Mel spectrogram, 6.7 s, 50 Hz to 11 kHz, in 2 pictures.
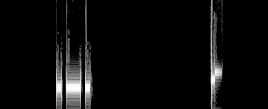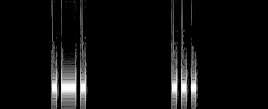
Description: Morse code, heard as a keyed tone, about 20 wpm, spaced as for 7 wpm, 700 Hz. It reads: R RS
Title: Top 90 QSO Elements - 6x Character Spacing - 20wpm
